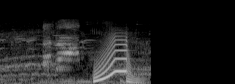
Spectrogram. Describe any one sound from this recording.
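A quick rising electronic chime sounds.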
